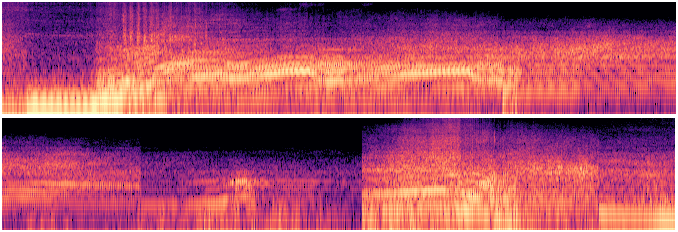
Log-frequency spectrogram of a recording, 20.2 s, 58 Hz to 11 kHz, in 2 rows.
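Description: A BMW M5 engine with an Akrapovic exhaust revs hard and loud nearby, rising and falling in pitch through several throttle blips, with a throaty, rumbling exhaust note.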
